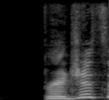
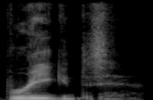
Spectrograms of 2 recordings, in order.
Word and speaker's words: Brigid: But Brigid's a badass bitch, man. – But this one, I actually looked through multiple videos, and the actual Irish seeming people who were saying this word pronounce it Brigid.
